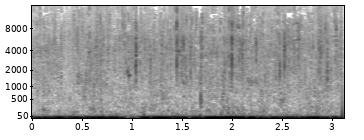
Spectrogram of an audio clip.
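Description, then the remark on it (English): Underwater recording of dugongs munching and squeaking in the Indian or Pacific Ocean, with short chewing crunches and faint high squeaks rising over a steady bed of dense crackling and snapping from prawns. No voices. “If you were to stick a microphone into the water in some parts of the Indian and Pacific Oceans, alongside the snapping sounds of prawns, you might hear some munching and squeaking noises.”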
